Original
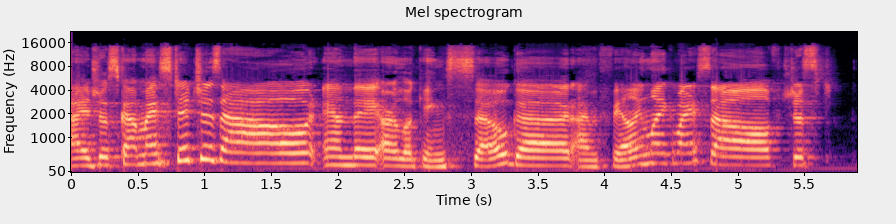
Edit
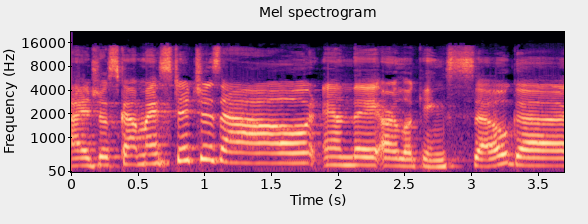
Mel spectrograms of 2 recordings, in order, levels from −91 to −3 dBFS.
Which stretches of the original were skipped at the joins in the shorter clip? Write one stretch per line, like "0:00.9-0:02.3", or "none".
none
